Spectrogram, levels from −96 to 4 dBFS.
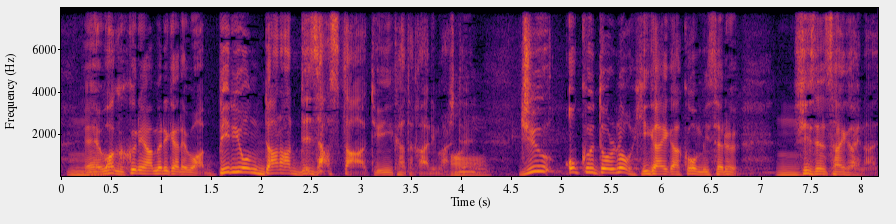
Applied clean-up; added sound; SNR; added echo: none; none; none; none.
